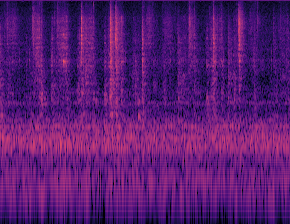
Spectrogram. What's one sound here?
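A pastry brush swishes softly against a metal baking tin.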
